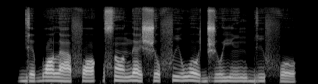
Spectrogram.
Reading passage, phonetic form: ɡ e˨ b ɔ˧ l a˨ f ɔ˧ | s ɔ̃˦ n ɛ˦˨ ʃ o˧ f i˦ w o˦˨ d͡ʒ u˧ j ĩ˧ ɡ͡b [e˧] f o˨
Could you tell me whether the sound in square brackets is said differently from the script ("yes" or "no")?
yes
